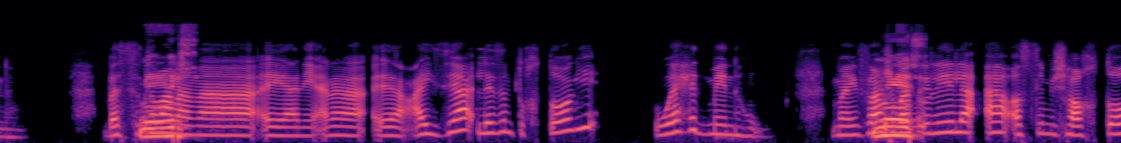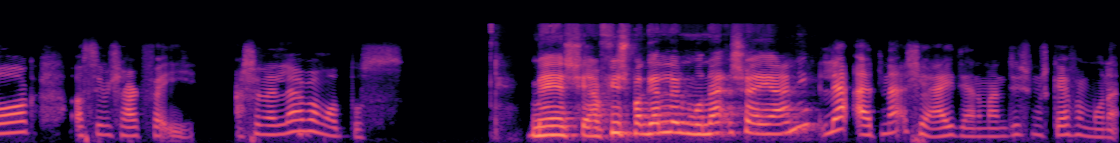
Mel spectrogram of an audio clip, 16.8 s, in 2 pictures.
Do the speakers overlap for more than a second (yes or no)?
no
